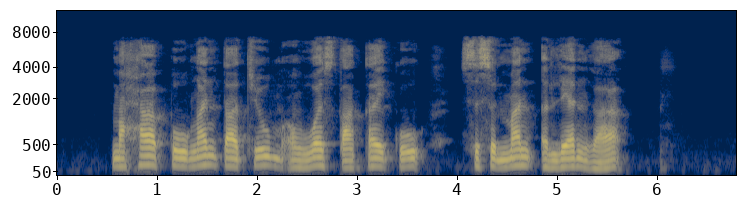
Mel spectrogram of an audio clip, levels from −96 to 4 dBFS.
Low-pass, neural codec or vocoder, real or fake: 7.2 kHz; codec, 16 kHz, 4 kbps, FreqCodec, larger model; fake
